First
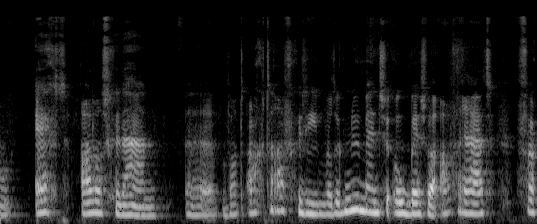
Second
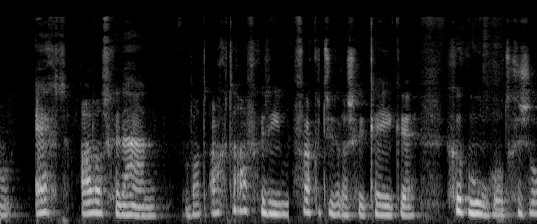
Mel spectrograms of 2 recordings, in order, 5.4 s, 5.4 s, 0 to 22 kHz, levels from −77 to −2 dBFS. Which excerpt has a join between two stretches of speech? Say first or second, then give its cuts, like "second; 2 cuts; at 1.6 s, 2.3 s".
second; 2 cuts; at 1.8 s, 2.9 s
